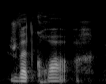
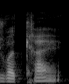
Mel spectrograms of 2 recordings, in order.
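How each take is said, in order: First: The verb is said with a 'wa' vowel. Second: The verb is said with an 'eh' vowel. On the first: It is the standard way. "C'est le verbe croire" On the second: It is the old regional way still used locally. "ancienne prononciation de croire"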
